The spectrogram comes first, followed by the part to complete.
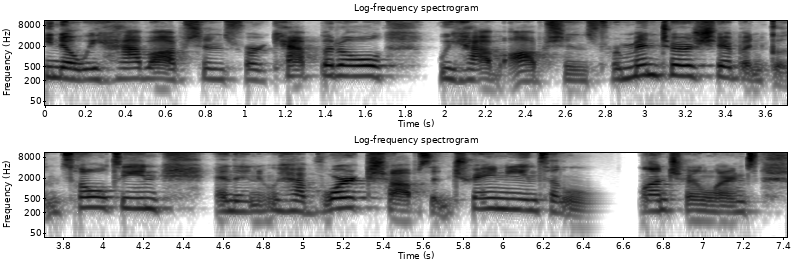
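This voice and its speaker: A woman with a Spanish accent talks at a fairly quick pace over a quiet background. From Costa Rica, San Jose. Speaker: nonprofit program director. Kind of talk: podcast interview.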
